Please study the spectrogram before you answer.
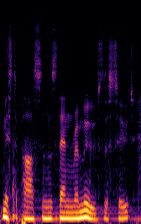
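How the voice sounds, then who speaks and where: A man performs a lonely tuxedo shop owner telling his story in a radio play. The voice is fairly low, with measured, melancholy and theatrical phrasing. Soft music runs underneath. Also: flat delivery, close to an everyday voice. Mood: weary, dreary. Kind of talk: scripted first-person radio play narration. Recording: music bed behind the voice.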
